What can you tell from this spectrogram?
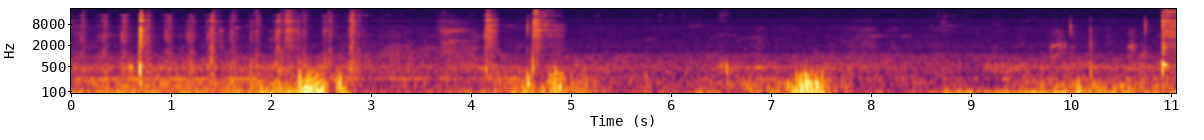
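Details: Sleeping monkey, said to be a baby, snores in low, breathy rasps at uneven intervals, about three strong ones spread over eleven seconds, above a constant low background rumble with scattered light clicks.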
